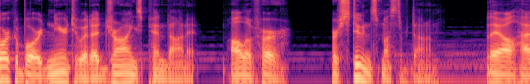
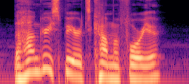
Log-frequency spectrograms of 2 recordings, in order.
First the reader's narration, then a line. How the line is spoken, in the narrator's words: the kid yelled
